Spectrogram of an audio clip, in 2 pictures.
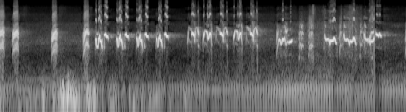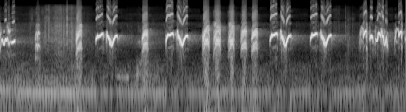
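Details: Lure call of the sooty-headed bulbul for attracting wild birds, clear and dense: lively stream of liquid, warbling whistles with sharp downward-and-up flicks, short pauses between bursts, over a faint low hum.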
